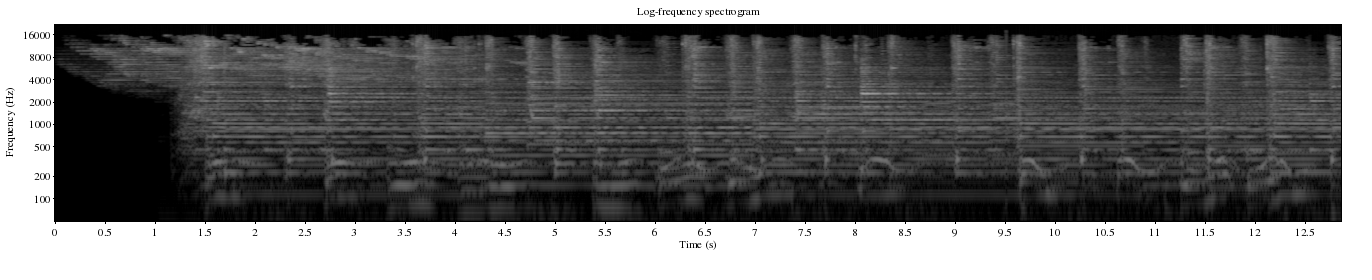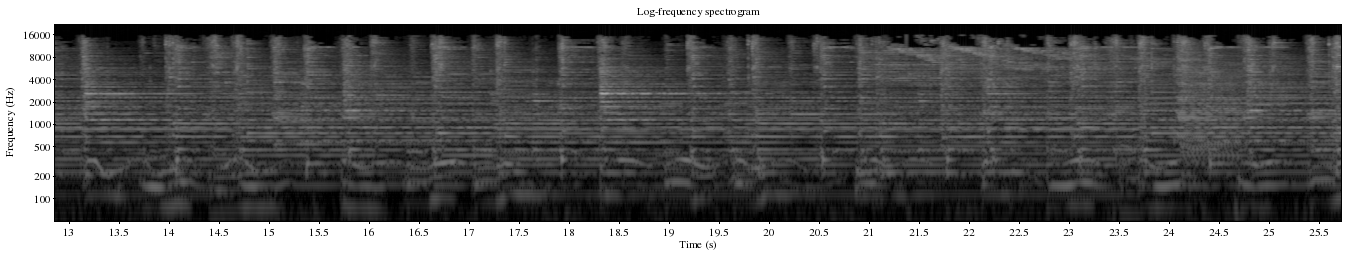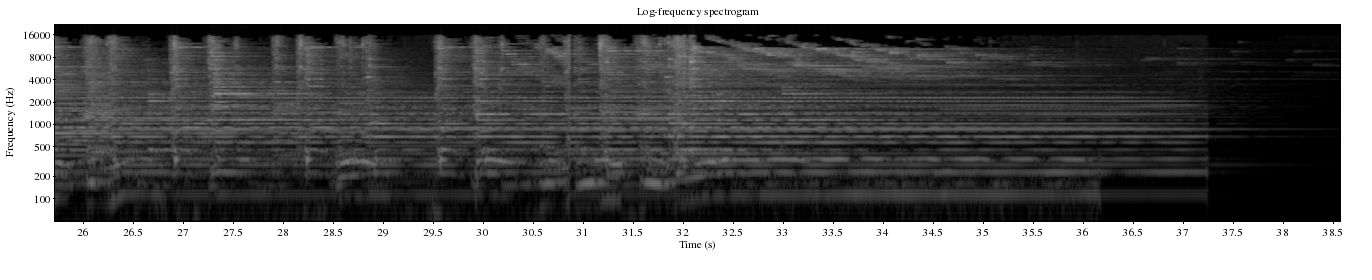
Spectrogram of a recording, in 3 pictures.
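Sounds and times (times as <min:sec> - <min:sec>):
xylophone: 0:00.9 - 0:36.0.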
